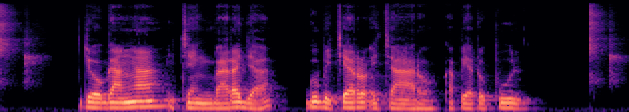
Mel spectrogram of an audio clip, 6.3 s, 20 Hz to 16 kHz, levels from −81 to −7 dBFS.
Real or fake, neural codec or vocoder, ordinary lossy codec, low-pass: fake; autoencoder, 48 kHz, 128 numbers a frame, DAC-VAE, trained on Japanese speech; AAC, 64 kbps; 14.4 kHz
